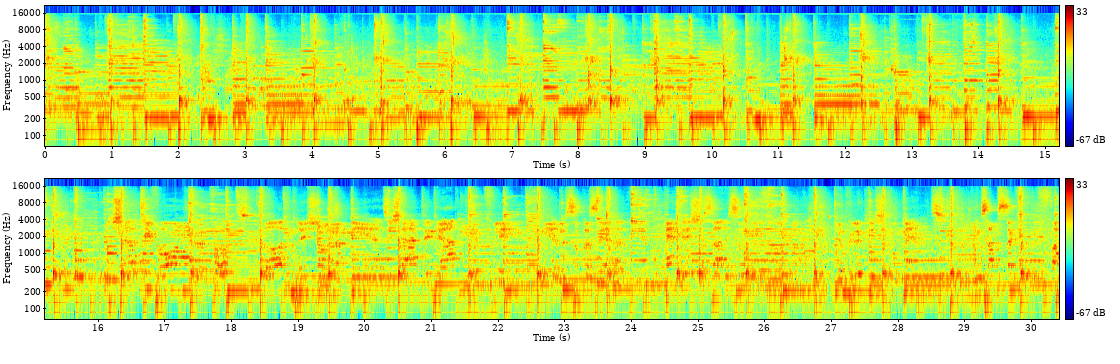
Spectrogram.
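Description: A small acoustic band playing live: two acoustic guitars strumming chords over a cajon and cymbal keeping a steady beat.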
